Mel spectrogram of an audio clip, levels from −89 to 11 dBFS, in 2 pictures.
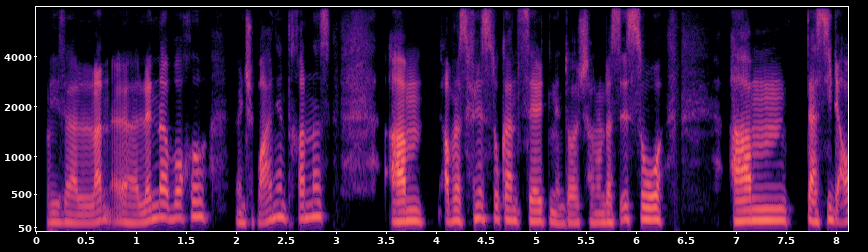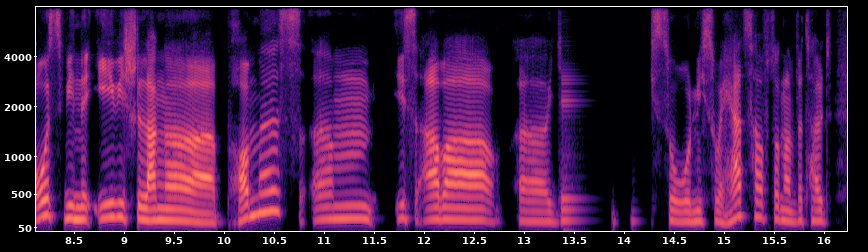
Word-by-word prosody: dieser 120 -2 -6
Lan 115 +2 -3
äh, 115 -2 -6
Länderwoche, 180 +7 -3 0.3
wenn 120 -3 -9
Spanien 160 +8 -4
dran 175 +3 -5
ist. 195 +1 -5 0.6
Ähm, 135 0 +4 0.2
aber 135 +2 -1
das 140 - -2
findest 170 -1 -4
du 165 - -6
ganz 145 -3 -2
selten 135 -2 -3
in 110 - -11
Deutschland 115 +1 -7
und 120 - -6
das 125 0 -1
ist 170 +1 +2
so, 160 -1 +1 0.7
ähm 150 +1 +2
das 135 -3 +2
sieht 155 -4 -2
aus 205 0 +2
wie 175 0 +2
'ne 160 0 +4
ewig 180 +3 0
lange 145 -7 +6
Pommes, 255 +6 +1
ähm, 165 0 -3 0.2
ist 175 0 -3
aber, 155 -3 +4 0.2
äh, 135 -1 -3
jetzt 145 +3 -11 0.6
nicht - - -5
so 135 -2 -3
nicht 135 0 -4
so 140 - -6
herzhaft, 185 - 0
sondern 145 -5 -3
wird 145 - -9
halt, 140 -3 -5
150 Hz, 160 wpm, -22 LUFS, 135-170 Hz, 0.7 s, lange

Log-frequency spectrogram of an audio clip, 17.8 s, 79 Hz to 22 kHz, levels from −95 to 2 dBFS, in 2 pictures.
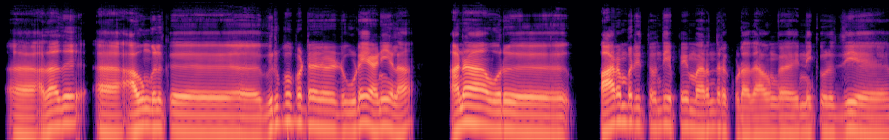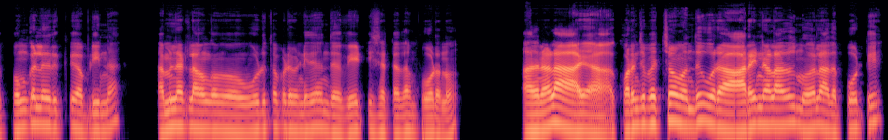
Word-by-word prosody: அ - - -2 0.2
அதாது, 135 +6 +2 0.3
அ - - +2 0.3
அவுங்களுக்கு 130 0 +1 0.9
விருப்பப்பட்ட 155 +2 -2 0.3
டு - - -5
உடை 150 +5 +1
அணியலாம். 135 +1 0 0.4
ஆனா, 165 +1 +5 0.3
ஒரு 125 0 +1 0.9
பாரம்பரியத்த 160 -3 +2
வந்து 140 +2 -4
எப்பயும் 135 -3 -4
மறந்துற 120 +2 -2
கூடாது. 100 -1 -3
அவங்க 105 +1 -3 0.2
இன்னைக்கு 110 0 -7
ஒரு 110 - -4
ஜீ 120 - 0 0.5
பொங்கல் 135 +4 0
இருக்கு 135 0 -7
அப்டீன்னா, 120 +3 -5 0.5
தமிழ்நாட்டுல 135 +2 +1
அவங்க 125 -1 0 0.2
உ - - 0 0.2
உடுத்தப்பட 125 0 -5
வேண்டியது 115 +2 -3
அந்த 115 -3 -3
வேட்டி 120 +1 -4
சட்ட 105 -1 -4
தான் 110 -2 -6
போடணும். 95 -3 -3 0.7
அதனால 125 +6 +5 0.4
அ - - +5 0.2
கொறஞ்சபட்சம் 150 +5 +1
வந்து 145 +3 -1
ஒரு 135 -3 +3 0.2
1/2 135 +3 +5
நாளாது 145 +1 +3
முதல்ல 130 +1 +2
அத 115 - -3
போட்டு 130 +4 -4
130 Hz, 140 wpm, -20 LUFS, 120-140 Hz, 0.9 s, ஆனா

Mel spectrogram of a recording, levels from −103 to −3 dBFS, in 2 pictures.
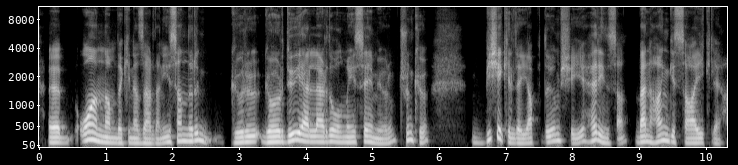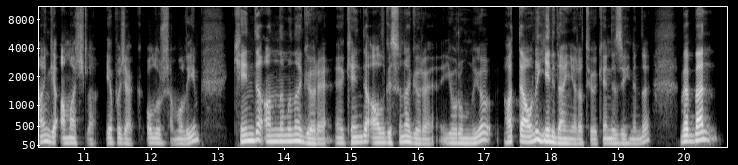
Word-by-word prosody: Eee, 115 -1 +6 0.2
o 165 +6 +4
anlamdaki 115 - +3
nazardan 100 -1 -2
insanların 145 +4 0 0.3
görü 125 +4 +2
gördüğü 125 +4 +5
yerlerde 130 -5 +4
olmayı 125 -1 +1
sevmiyorum. 120 0 -1
Çünkü 160 -5 -3 0.7
bir 110 +8 -5
şekilde 120 - 0
yaptığım 110 +8 -2
şeyi 120 -3 -5
her 155 +5 0
insan 110 0 -3
ben 130 +2 +3
hangi 135 +2 0
saikle, 105 -2 -2
hangi 125 +4 -3
amaçla 105 -4 -4 0.2
yapacak 105 -4 -6
olursam 105 -4 -6
olayım 110 - -3 0.5
kendi 155 +5 +3
anlamına 140 +1 +2
göre, 100 -6 -2
eee, 110 -2 -5
kendi 120 +6 -1
algısına 115 +3 -1
göre 100 -3 -4
yorumluyor. 105 +9 -2 0.2
Hatta 130 +2 +2
onu 160 +9 +4
yeniden 125 -9 +3
yaratıyor 95 -1 -5
kendi 100 0 -3
zihninde 100 - -6 0.5
ve 140 0 +3
ben, 180 +5 +5
120 Hz, 120 wpm, -22 LUFS, 105-140 Hz, 0.7 s, Eee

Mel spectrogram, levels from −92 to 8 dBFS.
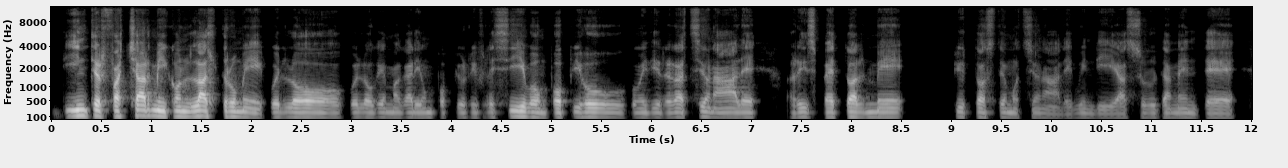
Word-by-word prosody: di 120 - +3
interfacciarmi 125 -1 +6
con 115 -1 +1
l'altro 115 -1 +4
me, 100 -5 -4
quello 100 -2 -1
quello 100 -1 -8
che 100 - -11
magari 95 0 -10
è - - -9
un 95 0 -13
po' - - -16
più 95 - -15
riflessivo, 105 +2 -3
un 95 -1 -9
po' 95 - 0
più, 100 -2 -2
come 95 0 -12
dire, 95 0 -12
razionale 100 -1 -6 0.3
rispetto 100 +1 -5
al 100 -2 0
me 100 0 -7 0.4
piuttosto - - -11
emozionale, 85 -4 -17
quindi 85 -2 -18
assolutamente, 90 0 -11
95 Hz, 135 wpm, -23 LUFS, 95-100 Hz, 0.4 s, interfacciarmi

